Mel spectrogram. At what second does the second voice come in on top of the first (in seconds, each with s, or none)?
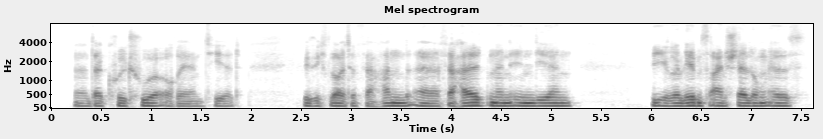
none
